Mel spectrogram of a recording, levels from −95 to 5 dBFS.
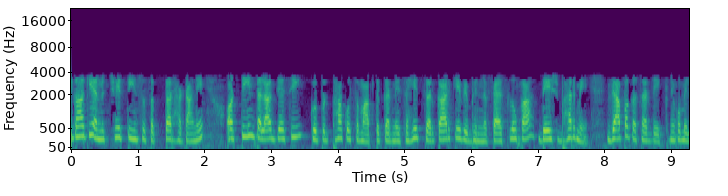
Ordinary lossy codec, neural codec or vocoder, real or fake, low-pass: none; none; real; 3.6 kHz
